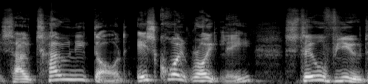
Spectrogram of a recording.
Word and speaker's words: Dodd: Todd or Dodd, sorry. I think I think it's pronounced Dodd, would continue to see this mysterious craft.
